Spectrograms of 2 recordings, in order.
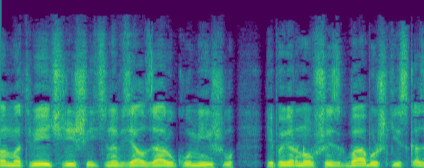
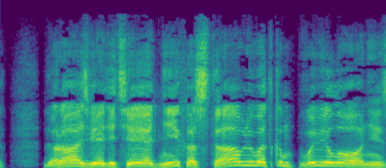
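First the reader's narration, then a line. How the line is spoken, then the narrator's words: Shouting. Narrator (Russian): закричала она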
